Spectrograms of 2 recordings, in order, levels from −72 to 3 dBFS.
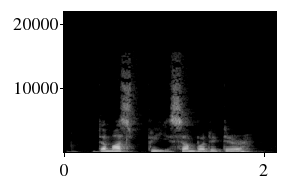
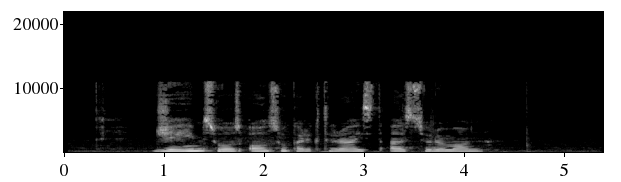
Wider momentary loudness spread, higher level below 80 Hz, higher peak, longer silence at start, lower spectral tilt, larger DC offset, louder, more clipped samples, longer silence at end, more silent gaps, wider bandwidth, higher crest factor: second, 9 LU vs 12 LU; about the same, -54 dBFS vs -54 dBFS; about the same, -4 dBFS vs -4 dBFS; about the same, 0.3 s vs 0.35 s; first, -5.5 dB/octave vs -3 dB/octave; neither; about the same, -24 LUFS vs -22 LUFS; neither; second, 0.25 s vs 1.2 s; neither; first, 16 kHz vs 11.5 kHz; about the same, 22 dB vs 20 dB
